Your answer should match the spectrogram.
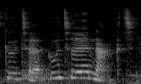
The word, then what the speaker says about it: gute: But in German, I'm not sure if you do this for everything, but like, so like G-U-T-E, for gut, you have to go gute, not just gut, which as an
